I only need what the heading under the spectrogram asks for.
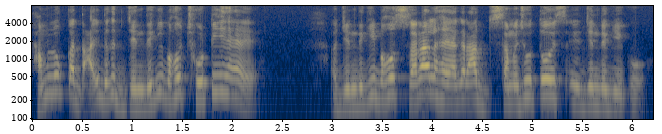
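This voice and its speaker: Doctor, mid-pitched, casual group health talk, keeps firing rhetorical questions. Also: very animated, normal speed, a little mellow. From Uttar Pradesh, India. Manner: chatty, asks the listeners many rhetorical questions.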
